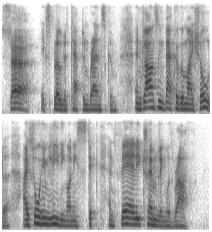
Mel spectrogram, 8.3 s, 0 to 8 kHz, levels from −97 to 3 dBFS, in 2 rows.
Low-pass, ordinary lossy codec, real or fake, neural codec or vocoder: 7.2 kHz; Opus, 32 kbps; fake; codec, 16 kHz, 4 kbps, X-Codec, WavLM features, trained on Multilingual LibriSpeech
